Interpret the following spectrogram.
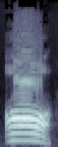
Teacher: the lips come forward mouth opens to say oh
